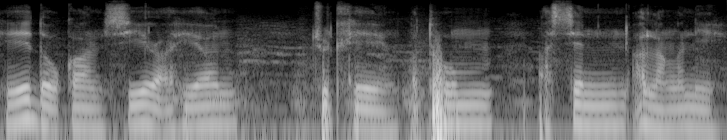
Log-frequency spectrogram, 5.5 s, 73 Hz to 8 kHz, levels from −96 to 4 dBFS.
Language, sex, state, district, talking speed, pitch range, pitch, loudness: Mizo, male, Mizoram, Aizawl, 130 wpm, 100-115 Hz, 110 Hz, -26 LUFS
